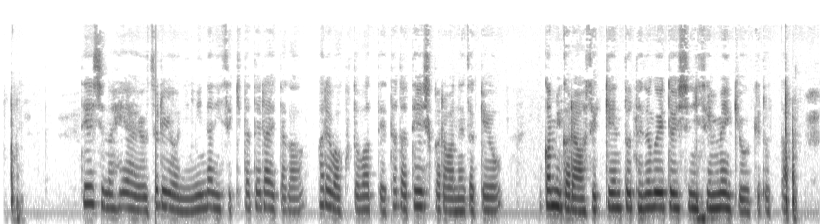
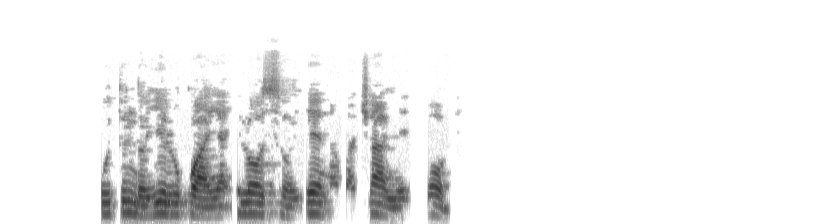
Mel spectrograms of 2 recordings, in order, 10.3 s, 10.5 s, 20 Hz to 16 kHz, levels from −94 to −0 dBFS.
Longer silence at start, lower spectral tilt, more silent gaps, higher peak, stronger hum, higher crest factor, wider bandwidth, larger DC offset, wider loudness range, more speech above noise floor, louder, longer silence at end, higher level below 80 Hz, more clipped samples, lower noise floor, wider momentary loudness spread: second, 0.15 s vs 1.25 s; about the same, -6.5 dB/octave vs -7.5 dB/octave; second, none vs 5.22-5.27 s; about the same, -10 dBFS vs -8 dBFS; neither; second, 18 dB vs 24 dB; first, 11.5 kHz vs 7.6 kHz; neither; second, 7 LU vs 11 LU; second, 40 dB vs over 63 dB; about the same, -28 LUFS vs -27 LUFS; second, 0.05 s vs 4.85 s; first, -50 dBFS vs -76 dBFS; neither; second, -68 dBFS vs under -90 dBFS; about the same, 14 LU vs 13 LU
